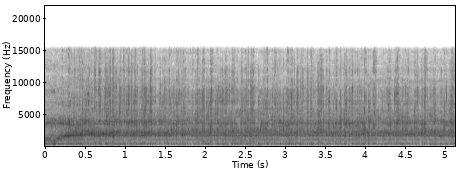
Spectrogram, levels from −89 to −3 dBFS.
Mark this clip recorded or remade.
recorded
